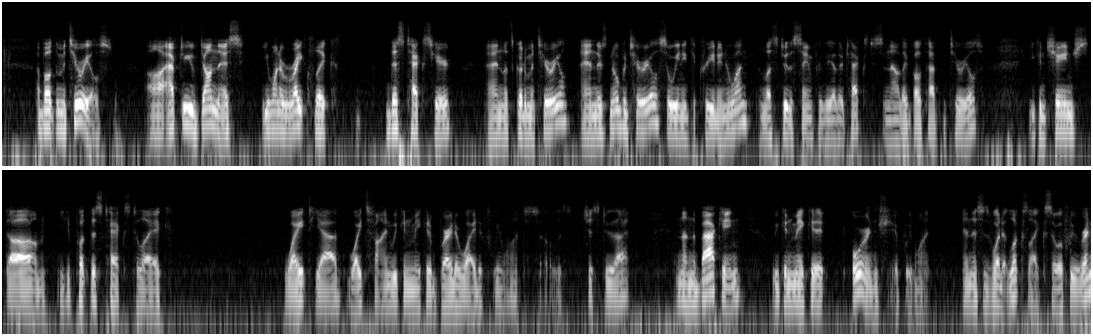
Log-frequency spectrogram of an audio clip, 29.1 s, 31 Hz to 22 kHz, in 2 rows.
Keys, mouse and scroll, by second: 0.0 Escape.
